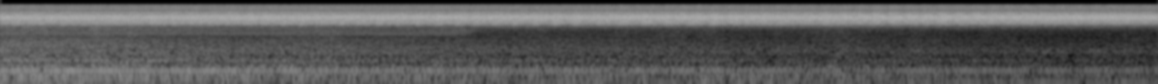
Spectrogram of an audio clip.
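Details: Acheta assimilis tree crickets chorusing in olive trees near Edremit/Güre, Turkey, make a continuous high-pitched hissing trill with no pauses, with a steady low hum beneath it.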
